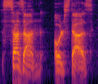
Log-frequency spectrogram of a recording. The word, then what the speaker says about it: Southern All-Stars: Next is the Nyan All-Stars Medal, which is a yokai unit whose name is a parody of Southern All-Stars, which is pronounced as Sazan All-Stars in Japanese.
